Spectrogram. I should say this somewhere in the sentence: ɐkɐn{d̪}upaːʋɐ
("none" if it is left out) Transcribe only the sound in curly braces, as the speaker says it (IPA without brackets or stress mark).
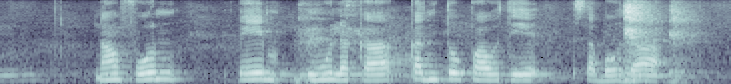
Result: t̪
